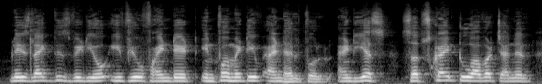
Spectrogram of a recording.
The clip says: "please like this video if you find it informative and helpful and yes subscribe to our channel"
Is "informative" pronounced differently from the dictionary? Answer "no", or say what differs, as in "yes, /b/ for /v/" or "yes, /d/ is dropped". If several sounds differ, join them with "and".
no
